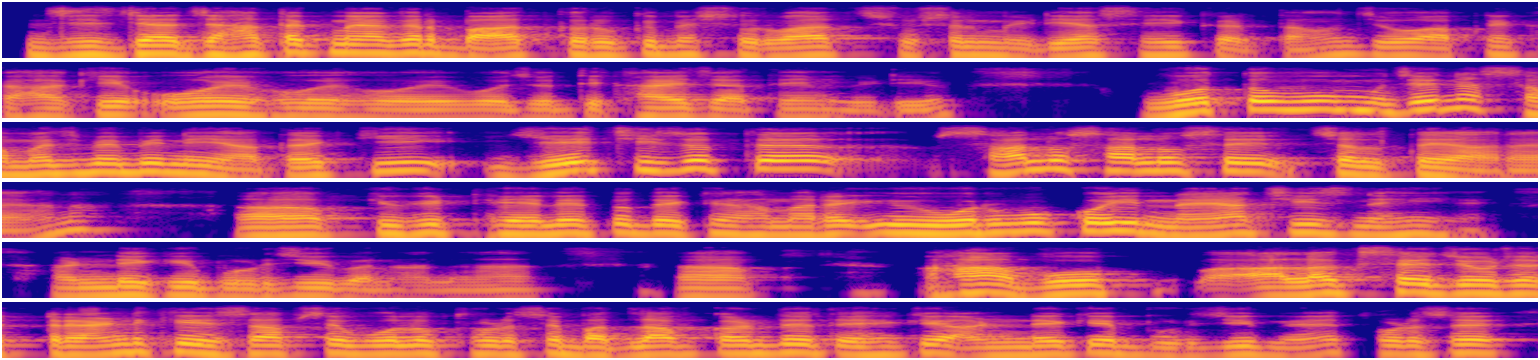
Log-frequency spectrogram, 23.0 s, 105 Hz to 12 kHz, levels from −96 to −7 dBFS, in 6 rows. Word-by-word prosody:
जी, 145 Hz, +1 st, 0 dB
ज 155 Hz, +4 st, +5 dB
जहाँ 145 Hz, 0 st, +2 dB
तक, 170 Hz, +2 st, +1 dB
मैं 170 Hz, -, +4 dB
अगर 165 Hz, +1 st, +3 dB
बात 125 Hz, 0 st, +3 dB
करूँ 135 Hz, -2 st, 0 dB
कि 150 Hz, -, -3 dB
मैं 145 Hz, -, -4 dB
शुरुआत 140 Hz, 0 st, -1 dB
सोशल 140 Hz, 0 st, -7 dB
मीडिया 125 Hz, -1 st, -3 dB
से 135 Hz, +1 st, -9 dB
ही 135 Hz, -, -2 dB
करता 110 Hz, -, -7 dB
हूँ, 135 Hz, +6 st, -8 dB
जो 135 Hz, -2 st, -3 dB
आपने 130 Hz, +3 st, -3 dB
कहा 125 Hz, -2 st, -5 dB
कि, 145 Hz, +4 st, -2 dB
"ओये! 140 Hz, +1 st, 0 dB
होये! 125 Hz, -1 st, -3 dB
होये! 110 Hz, -1 st, -4 dB
वो 110 Hz, 0 st, -4 dB
जो 110 Hz, +2 st, -7 dB
दिखाए 125 Hz, 0 st, -1 dB
जाते 115 Hz, +1 st, -5 dB
हैं, 115 Hz, -1 st, -9 dB
वीडियो।" 100 Hz, +2 st, -10 dB, 0.6 s
वो 165 Hz, +5 st, +6 dB
तो, 220 Hz, +3 st, +4 dB
वो 220 Hz, +1 st, +2 dB
मुझे 210 Hz, 0 st, +2 dB
ना 250 Hz, +1 st, 0 dB
समझ 155 Hz, -5 st, -2 dB
में 180 Hz, +1 st, +2 dB
भी 185 Hz, -, +3 dB
नहीं 160 Hz, -4 st, 0 dB
आता 115 Hz, +2 st, -1 dB
है 130 Hz, -, +3 dB
कि 135 Hz, +9 st, -5 dB, 0.3 s
ये 170 Hz, +6 st, +6 dB
चीज़ें 215 Hz, +2 st, +2 dB
तो -, -, +8 dB, 0.5 s
सालों-सालों 205 Hz, -4 st, +2 dB
से 195 Hz, -2 st, +2 dB
चलते 145 Hz, -3 st, 0 dB
आ 115 Hz, -4 st, +2 dB
रहे 100 Hz, 0 st, -5 dB
हैं, 100 Hz, -, -8 dB
है 155 Hz, -, -8 dB
ना? 215 Hz, +1 st, -9 dB, 0.3 s
अ, 135 Hz, +2 st, +3 dB
क्योंकि 160 Hz, +2 st, 0 dB
ठेले 155 Hz, 0 st, +1 dB
तो, 175 Hz, -, -2 dB
देखिए, 160 Hz, 0 st, 0 dB
हमारे 140 Hz, +1 st, -1 dB
यू 160 Hz, -2 st, +5 dB
और 165 Hz, +1 st, +4 dB
वो 190 Hz, +2 st, +2 dB
कोई 195 Hz, +1 st, +6 dB
नया 145 Hz, 0 st, +1 dB
चीज़ 165 Hz, -2 st, -4 dB
नहीं 145 Hz, +1 st, -5 dB
है, -, -, -20 dB, 0.2 s
अंडे 130 Hz, +2 st, 0 dB
की 135 Hz, 0 st, -1 dB
भुर्जी 120 Hz, +2 st, -4 dB
बनाना। 105 Hz, 0 st, -12 dB, 0.4 s
अ, 120 Hz, -1 st, -3 dB, 0.5 s
हाँ, 175 Hz, +1 st, +7 dB
वो 155 Hz, +2 st, +5 dB, 0.3 s
अलग 155 Hz, +5 st, +3 dB
से 180 Hz, -2 st, +6 dB
जो-जो 155 Hz, -1 st, +3 dB
ट्रेंड 145 Hz, +5 st, +3 dB
के 180 Hz, +1 st, 0 dB
हिसाब 155 Hz, 0 st, +2 dB
से -, -, +3 dB
वो 155 Hz, -, +4 dB
लोग 155 Hz, 0 st, -1 dB
थोड़े-से 155 Hz, +1 st, -1 dB
बदलाव 145 Hz, +2 st, +2 dB
कर 155 Hz, 0 st, +2 dB
देते 165 Hz, -3 st, +1 dB
हैं 140 Hz, +1 st, -4 dB
कि 170 Hz, -, 0 dB
अंडे 135 Hz, +3 st, 0 dB
की 165 Hz, +2 st, +1 dB
भुर्जी 130 Hz, +3 st, -5 dB
में 165 Hz, -, -5 dB
थोड़े 150 Hz, -2 st, -2 dB
से 165 Hz, +3 st, +2 dB
145 Hz, 245 wpm, -22 LUFS, 130-165 Hz, 0.6 s, तो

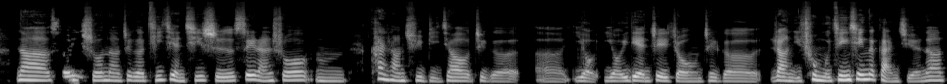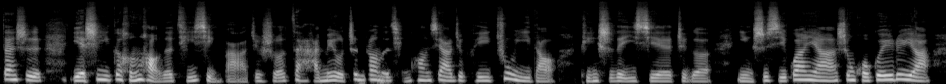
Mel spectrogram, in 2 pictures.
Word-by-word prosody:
那 195 Hz, -2 st, +4 dB
所 185 Hz, -1 st, 0 dB
以 200 Hz, -, -1 dB
说 185 Hz, +1 st, 0 dB
呢， 180 Hz, -2 st, -1 dB
这 195 Hz, +4 st, -3 dB
个 180 Hz, -1 st, +1 dB
体 195 Hz, +4 st, -1 dB
检 205 Hz, -6 st, +1 dB
其 190 Hz, +4 st, 0 dB
实 175 Hz, -2 st, +5 dB
虽 220 Hz, +4 st, +4 dB
然 175 Hz, -3 st, -1 dB
说， 195 Hz, +1 st, 0 dB
嗯， 155 Hz, -2 st, -6 dB, 0.2 s
看 260 Hz, -3 st, +1 dB
上 185 Hz, -4 st, +2 dB
去 175 Hz, +1 st, -2 dB
比 155 Hz, -4 st, -8 dB
较 165 Hz, +2 st, 0 dB
这 175 Hz, -, -5 dB
个， 140 Hz, -2 st, -7 dB
呃， 135 Hz, -1 st, -12 dB
有 165 Hz, -2 st, -3 dB
有 165 Hz, 0 st, -1 dB
一 -, -, +3 dB
点 170 Hz, -3 st, +3 dB
这 175 Hz, +1 st, +3 dB
种 140 Hz, -3 st, -3 dB
这 165 Hz, +3 st, -4 dB
个 145 Hz, -2 st, -5 dB
让 180 Hz, -4 st, +2 dB
你 150 Hz, -, -5 dB
触 220 Hz, +8 st, +3 dB
目 185 Hz, -4 st, +4 dB
惊 210 Hz, +5 st, +6 dB
心 230 Hz, +1 st, +7 dB
的 230 Hz, -, +4 dB
感 205 Hz, -10 st, -1 dB
觉 145 Hz, 0 st, -5 dB
呢， 190 Hz, +3 st, -1 dB
但 225 Hz, +1 st, +1 dB
是 195 Hz, -7 st, 0 dB, 0.3 s
也 175 Hz, 0 st, +4 dB
是 225 Hz, +5 st, +4 dB
一 210 Hz, -, +1 dB
个 225 Hz, +3 st, -1 dB
很 205 Hz, 0 st, +1 dB
好 210 Hz, -, +2 dB
的 155 Hz, +1 st, -5 dB
提 165 Hz, +2 st, -6 dB
醒 185 Hz, -2 st, -1 dB
吧， -, -, -8 dB
就 160 Hz, -, -9 dB
是 150 Hz, -, -7 dB
说 155 Hz, -1 st, -5 dB
在 175 Hz, -, -6 dB
还 150 Hz, -, -6 dB
没 175 Hz, +3 st, 0 dB
有 175 Hz, -4 st, +1 dB
症 220 Hz, +7 st, -3 dB
状 215 Hz, -2 st, 0 dB
的 170 Hz, -, -3 dB
情 155 Hz, -4 st, -8 dB
况 190 Hz, +3 st, -3 dB
下 190 Hz, -3 st, -1 dB
就 180 Hz, -, -5 dB
可 175 Hz, 0 st, -9 dB
以 175 Hz, 0 st, -2 dB
注 255 Hz, +9 st, -3 dB
意 175 Hz, -7 st, -1 dB
到 145 Hz, -2 st, -5 dB, 0.2 s
平 160 Hz, 0 st, -5 dB
时 155 Hz, -2 st, +3 dB
的 160 Hz, -, -1 dB
一 150 Hz, 0 st, -5 dB
些 150 Hz, -1 st, +1 dB
这 155 Hz, -, -9 dB
个 140 Hz, -2 st, -6 dB, 0.2 s
饮 145 Hz, -2 st, -6 dB
食 180 Hz, +7 st, +2 dB
习 170 Hz, -2 st, +1 dB
惯 215 Hz, +5 st, +2 dB
呀、 175 Hz, -3 st, +1 dB
生 205 Hz, +2 st, 0 dB
活 175 Hz, -3 st, 0 dB
规 210 Hz, +4 st, +4 dB
律 225 Hz, -2 st, +3 dB
啊， 165 Hz, -5 st, 0 dB
175 Hz, 280 characters per minute, -20 LUFS, 155-195 Hz, 0.3 s, 心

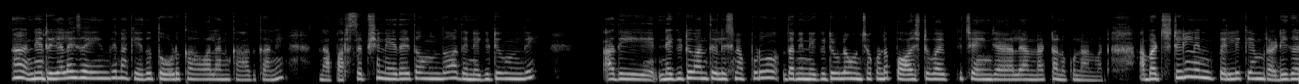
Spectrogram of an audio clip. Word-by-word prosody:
ఆ! -, -, +6 dB, 0.2 s
నేను 270 Hz, 0 st, +5 dB
రియలైజ్ 295 Hz, +4 st, +4 dB
అయ్యింది 285 Hz, +1 st, 0 dB
నాకేదో 260 Hz, -3 st, -1 dB
తోడు 245 Hz, 0 st, +1 dB
కావాలని 235 Hz, -1 st, -3 dB
కాదు 215 Hz, +1 st, -9 dB
కానీ, 225 Hz, +6 st, -3 dB, 0.4 s
నా 205 Hz, -, -2 dB
పర్సెప్షన్ 255 Hz, +6 st, -2 dB
ఏదైతే 255 Hz, +2 st, 0 dB
ఉందో 260 Hz, +1 st, +2 dB
అది 255 Hz, -3 st, 0 dB
నెగెటివ్ 240 Hz, +4 st, -1 dB
ఉంది. 260 Hz, +4 st, +1 dB, 0.8 s
అది 250 Hz, 0 st, +1 dB, 0.4 s
నెగటివ్ 260 Hz, +4 st, +2 dB
అని 275 Hz, -1 st, +1 dB
తెలిసినప్పుడు 260 Hz, +2 st, -1 dB, 0.2 s
దాన్ని 250 Hz, 0 st, +3 dB
నెగెటివ్‌లో 260 Hz, +3 st, +1 dB
ఉంచకుండా, 255 Hz, +1 st, 0 dB
పాజిటివ్ 230 Hz, +2 st, 0 dB
వైపుకి 240 Hz, +2 st, -3 dB
చేంజ్ 230 Hz, -2 st, 0 dB
జేయాలి 225 Hz, 0 st, -1 dB
అన్నట్టనుకున్నాననమాట. 220 Hz, -4 st, -5 dB, 0.3 s
ఆహ్, -, -, 0 dB
బట్ 255 Hz, -2 st, +4 dB
స్టిల్ 315 Hz, +2 st, +2 dB
నేను 315 Hz, -3 st, +3 dB
పెళ్ళికేం 265 Hz, +2 st, 0 dB
రెడీగా 240 Hz, +3 st, +1 dB
250 Hz, 155 wpm, -26 LUFS, 230-270 Hz, 0.8 s, ఆ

